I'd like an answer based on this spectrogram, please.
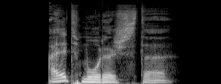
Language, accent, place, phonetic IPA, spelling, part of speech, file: German, Germany, Berlin, [ˈaltˌmoːdɪʃstə], altmodischste, adjective, De-altmodischste.ogg
- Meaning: inflection of altmodisch: 1. strong/mixed nominative/accusative feminine singular superlative degree 2. strong nominative/accusative plural superlative degree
